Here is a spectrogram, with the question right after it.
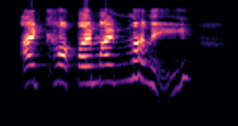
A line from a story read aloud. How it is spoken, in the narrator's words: wailed Gwendolyn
